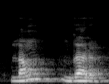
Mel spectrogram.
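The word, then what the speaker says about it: لنگر: अब आप इसकी हिज्जे करिए, लाफ लाम नून का शोशा गाफ रे लंगर। तो इस तरह से ये लंगर हमारा लिखा गया।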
